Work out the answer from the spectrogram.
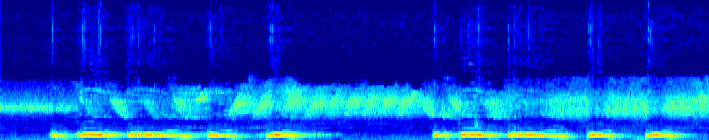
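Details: Field spotted dove cooing in thúc bổi and gù fashion: two matching phrases of five deep, falling coo notes, set against a faint high background chatter.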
